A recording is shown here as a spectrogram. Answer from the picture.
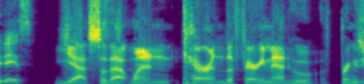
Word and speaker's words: Charon: called an able for Karen well I sent you the link because I had to look it up too and one we both had the pronunciation wrong it is not an oal for Sharon no um but that's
